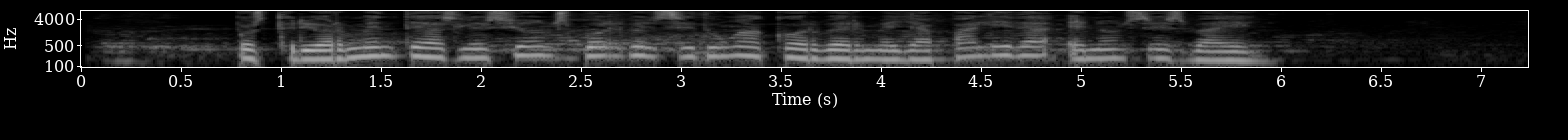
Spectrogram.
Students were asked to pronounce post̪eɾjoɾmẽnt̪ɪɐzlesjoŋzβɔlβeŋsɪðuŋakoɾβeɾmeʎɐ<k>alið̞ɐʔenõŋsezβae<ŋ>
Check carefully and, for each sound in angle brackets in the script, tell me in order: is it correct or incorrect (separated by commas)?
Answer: incorrect, correct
